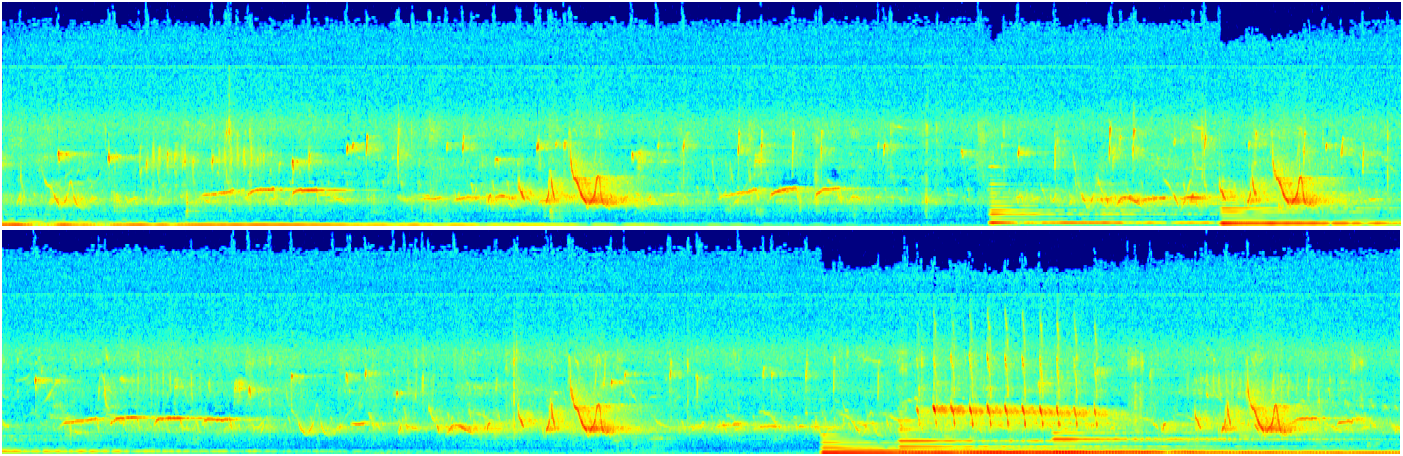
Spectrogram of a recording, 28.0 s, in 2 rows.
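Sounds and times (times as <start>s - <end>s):
relaxing spa music on Celtic harp: 0.0s - 6.8s, 9.9s - 16.8s, 22.2s - 27.9s
birds: 0.0s - 27.9s.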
